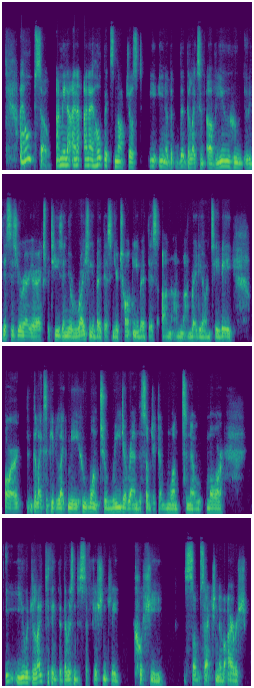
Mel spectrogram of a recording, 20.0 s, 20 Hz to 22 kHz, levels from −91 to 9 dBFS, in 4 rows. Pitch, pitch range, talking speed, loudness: 95 Hz, 80-130 Hz, 235 wpm, -18 LUFS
